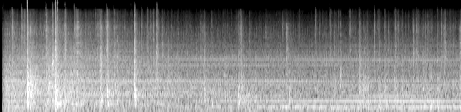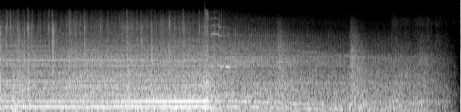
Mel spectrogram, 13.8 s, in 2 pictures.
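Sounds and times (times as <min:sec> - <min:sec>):
vehicles: 0:00.0 - 0:13.8.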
